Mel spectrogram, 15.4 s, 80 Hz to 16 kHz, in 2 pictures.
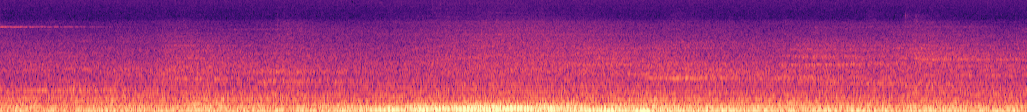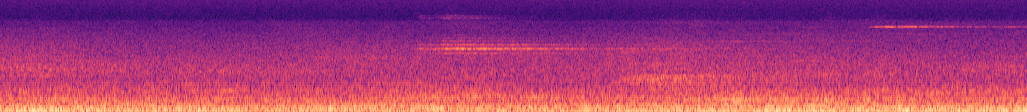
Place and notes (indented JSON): {
  "title": "Cl., Medellín, Antioquia, Colombia - Iglesia Santo Cura de Ars",
  "date": "2021-11-09 17:00:00",
  "description": "Iglesia con poca gente\nSonido tónico: Carros y motos pasando, Personas hablando.\nSeñal sonora: Bocina de motos, Sirena de un carro policial, Puerta de un cajón, Pasos.\nSe grabó con el micrófono de un celular.",
  "latitude": "6.23",
  "longitude": "-75.61",
  "altitude": "1551",
  "timezone": "America/Bogota"
}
